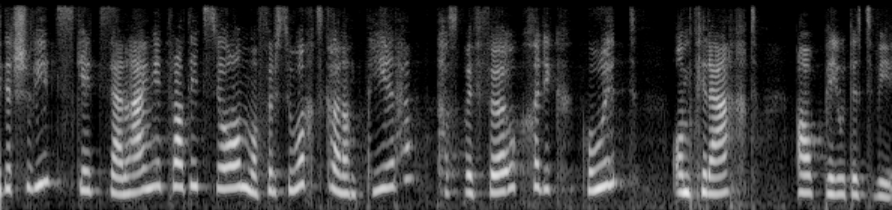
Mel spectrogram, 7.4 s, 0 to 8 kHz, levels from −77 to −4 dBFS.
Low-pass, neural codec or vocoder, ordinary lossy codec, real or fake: 7.2 kHz; codec, 16 kHz in and 24 kHz out, 0.6 kbps, FocalCodec, streaming, 2048 codes; none; fake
